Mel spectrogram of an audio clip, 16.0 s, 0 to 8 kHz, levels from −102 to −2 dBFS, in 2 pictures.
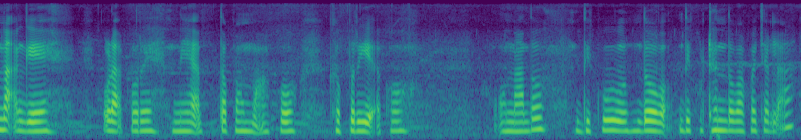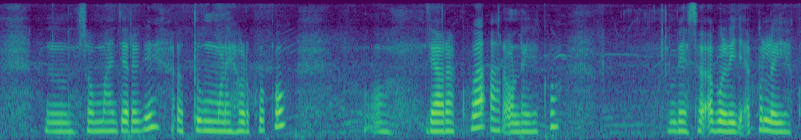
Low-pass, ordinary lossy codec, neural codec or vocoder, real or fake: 7.2 kHz; none; none; real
